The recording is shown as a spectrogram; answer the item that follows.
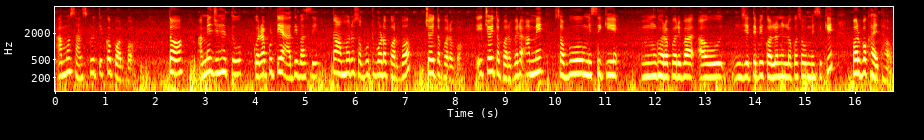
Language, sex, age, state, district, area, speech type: Odia, female, 18-30, Odisha, Koraput, urban, spontaneous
